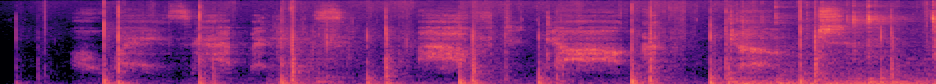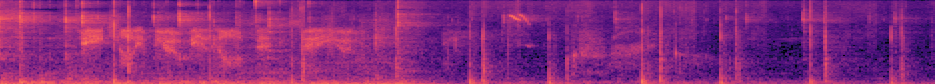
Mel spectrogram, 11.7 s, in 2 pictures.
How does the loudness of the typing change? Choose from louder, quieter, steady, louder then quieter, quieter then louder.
quieter.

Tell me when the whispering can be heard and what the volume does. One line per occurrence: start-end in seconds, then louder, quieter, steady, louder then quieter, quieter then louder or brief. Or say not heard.
0.4-10.3 louder then quieter.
